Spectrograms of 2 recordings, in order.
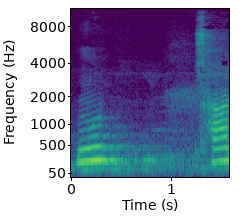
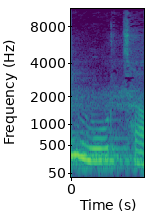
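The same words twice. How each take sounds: First: मूर्छा as "mu ... chha", split and slow; mispronounced. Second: Said in the usual way. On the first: Shown as a demonstration. Teacher showing students an error, मूर्छा mispronounced. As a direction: say मूर्छा without its r. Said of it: "नहीं होता". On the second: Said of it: "होता है".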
